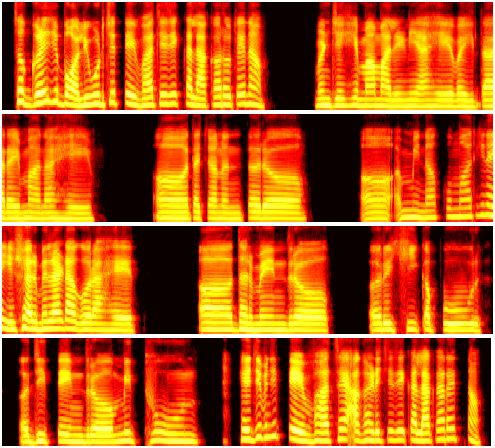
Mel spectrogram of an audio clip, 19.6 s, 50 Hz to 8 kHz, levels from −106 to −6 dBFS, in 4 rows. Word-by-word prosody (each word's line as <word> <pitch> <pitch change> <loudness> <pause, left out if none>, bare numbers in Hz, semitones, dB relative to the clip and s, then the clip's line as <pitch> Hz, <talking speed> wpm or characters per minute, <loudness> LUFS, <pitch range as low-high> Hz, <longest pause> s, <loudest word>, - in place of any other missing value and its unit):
सगळे 270 0 +5
जे 300 - -1
बॉलिवूडचे 225 +3 +2
तेव्हाचे 220 0 +1
जे 250 - -1
कलाकार 215 -1 +1
होते 240 +2 -2
ना, 230 -4 0 0.6
म्हणजे 195 0 0
हेमा 190 -1 0
मालिनी 175 -1 0
आहे, 170 0 -1
वहिदा 170 0 -2
रहमान 165 0 -3
आहे, 160 -1 -4 0.7
अ, 170 - -4 0.3
त्याच्यानंतर 170 0 -4
अ, 165 -1 -2 0.9
अ, - - -11
मीना 190 -2 -4
कुमारी 225 +3 -8
नाहीये. 225 -7 +1
शर्मिला 210 -1 +5
टागोर 200 -4 +3
आहेत, 175 -2 0 0.6
अ, 195 - +3 0.3
धर्मेंद्र, 180 -1 +1 0.7
अ, 180 - -2
ऋषी 185 +2 -3
कपूर, 180 -2 -2 0.3
अ, 180 - -2
जितेंद्र, 185 -2 +1
मिथून 205 0 -2 0.5
हे 255 - +6
जे 310 - +2
म्हणजे 315 +3 -3
तेव्हाचे 220 0 +5
आघाडीचे 230 -1 +1
जे 240 - +1
कलाकार 235 +3 +2
आहेत 275 0 -3
ना, - - -4
195 Hz, 130 wpm, -22 LUFS, 175-225 Hz, 0.9 s, हे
